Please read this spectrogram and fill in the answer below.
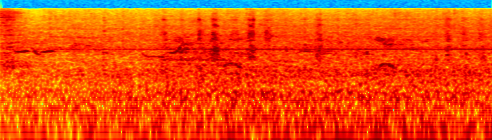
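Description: A token scratching the coating off a scratch-off lottery ticket, quiet over a steady background hiss.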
